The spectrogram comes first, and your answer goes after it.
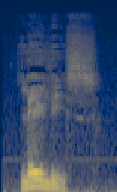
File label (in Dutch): "lelies", Dutch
